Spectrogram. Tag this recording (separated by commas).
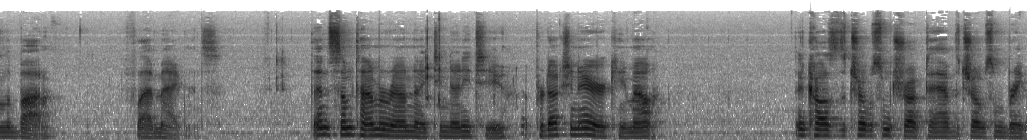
Speech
